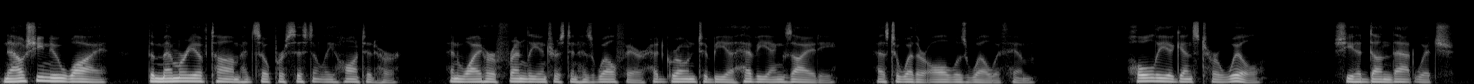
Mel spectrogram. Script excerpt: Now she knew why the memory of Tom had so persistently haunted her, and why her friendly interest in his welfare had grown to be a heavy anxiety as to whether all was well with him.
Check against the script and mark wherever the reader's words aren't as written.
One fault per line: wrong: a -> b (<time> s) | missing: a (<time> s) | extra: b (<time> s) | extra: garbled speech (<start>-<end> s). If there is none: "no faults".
extra: Wholly against her will she had done that which (11.3 s)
